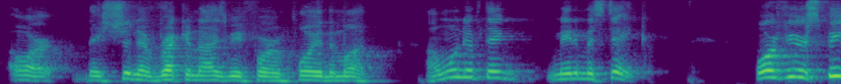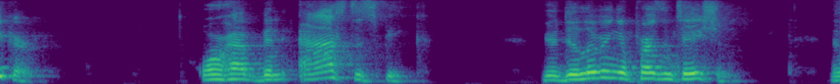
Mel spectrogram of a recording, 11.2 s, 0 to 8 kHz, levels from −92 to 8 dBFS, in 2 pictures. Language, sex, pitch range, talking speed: English, male, 155-205 Hz, 180 wpm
